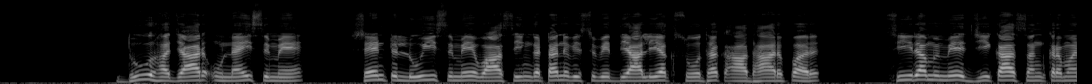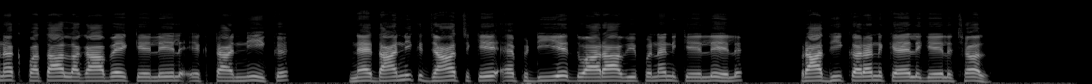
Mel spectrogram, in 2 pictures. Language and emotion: Maithili, neutral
